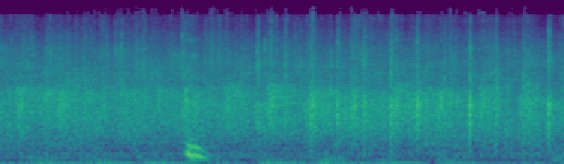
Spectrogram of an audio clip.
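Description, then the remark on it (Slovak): Steady applause from a church audience for the fathers, who stand up, fills the whole stretch, a dense wash of many clapping hands at a moderate level, with a brief low vocal sound poking through early on. “takže môžeme to urobiť teraz tak, že dáme potlesk tým otcom a tí, ktorí ste otcovia, tak a nehanbite sa za to, môžete povstať a dáme vám jeden veľký potlesk.”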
